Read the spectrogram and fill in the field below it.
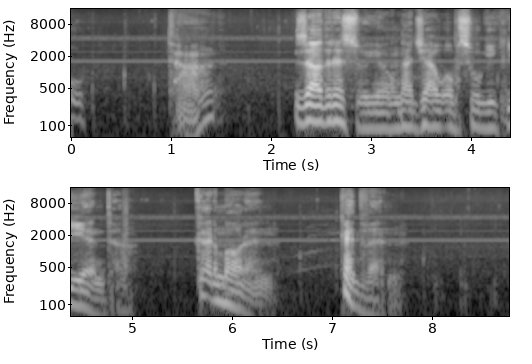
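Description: Another man answers in a low, calm voice.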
